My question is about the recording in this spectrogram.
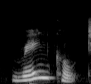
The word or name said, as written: raincoat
